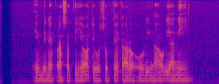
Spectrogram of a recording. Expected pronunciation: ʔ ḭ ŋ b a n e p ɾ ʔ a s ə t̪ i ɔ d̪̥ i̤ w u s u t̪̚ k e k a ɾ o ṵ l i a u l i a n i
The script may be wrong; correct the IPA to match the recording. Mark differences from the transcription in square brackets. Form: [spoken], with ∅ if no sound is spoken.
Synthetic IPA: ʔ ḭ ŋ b [i] n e p ɾ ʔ a s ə t̪ i ɔ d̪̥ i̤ w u s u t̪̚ k e k a ɾ o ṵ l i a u l i a n i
